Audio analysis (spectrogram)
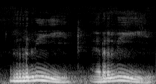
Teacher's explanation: Kalau dia berharakat kasrah maka dia tipis.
